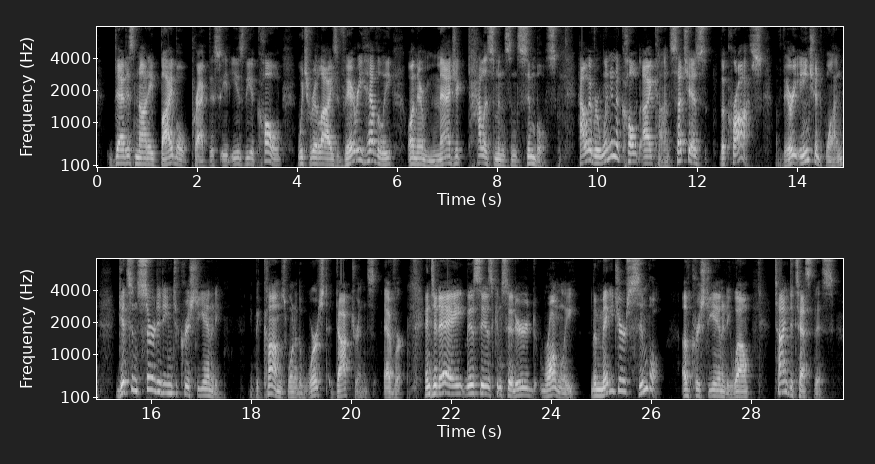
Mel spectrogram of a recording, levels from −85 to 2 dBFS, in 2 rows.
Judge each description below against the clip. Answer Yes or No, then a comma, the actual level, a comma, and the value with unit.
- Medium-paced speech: No, slow, 125 wpm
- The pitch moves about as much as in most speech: No, wide, 6.9 semitones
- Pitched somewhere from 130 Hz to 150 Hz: Yes, low, 135 Hz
